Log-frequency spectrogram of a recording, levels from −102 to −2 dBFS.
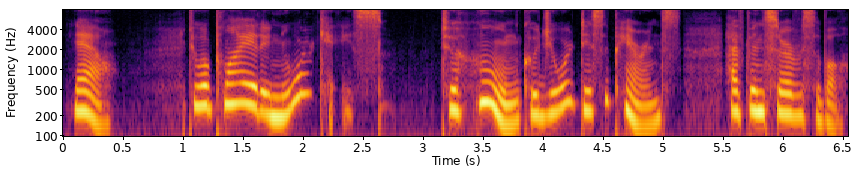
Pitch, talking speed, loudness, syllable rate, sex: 235 Hz, 130 wpm, -16 LUFS, 4.7 syllables/s, female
